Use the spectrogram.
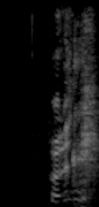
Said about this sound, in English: Bless you.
